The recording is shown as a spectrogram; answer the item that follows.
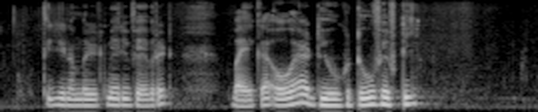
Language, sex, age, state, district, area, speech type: Dogri, male, 18-30, Jammu and Kashmir, Samba, rural, spontaneous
